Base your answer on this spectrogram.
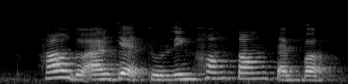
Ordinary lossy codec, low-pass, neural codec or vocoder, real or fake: none; 7.2 kHz; codec, 44.1 kHz, 7.8 kbps, Pupu-Codec; fake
